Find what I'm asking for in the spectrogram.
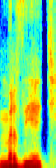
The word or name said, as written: mrzieť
